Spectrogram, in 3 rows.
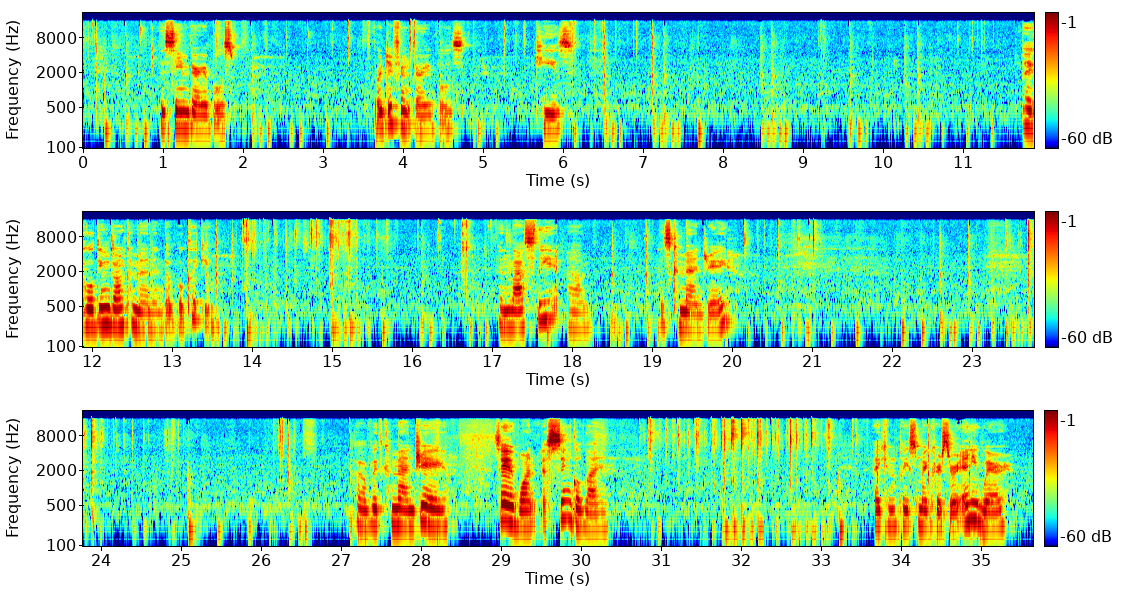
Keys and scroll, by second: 14.3 Left, 14.5 Right, 14.9-15.7 typing, 20.8 super+c, 23.6 Return, 23.8 Return, 24.3 super+v, 30.9 Up, 31.2 Return, 31.2-34.8 typing.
